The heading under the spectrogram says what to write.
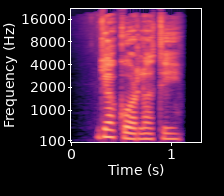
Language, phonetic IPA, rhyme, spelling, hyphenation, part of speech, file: Hungarian, [ˈɟɒkorlɒti], -ti, gyakorlati, gya‧kor‧la‧ti, adjective, Hu-gyakorlati.ogg
- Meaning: practical, real, empirical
